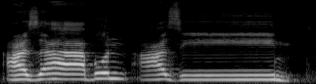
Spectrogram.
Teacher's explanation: یہاں پہ بھی ہم غنہ نہیں کریں گے، تنوین کے فوراً بعد عین آ رہا ہے، عین حروف حلقی میں سے، تو اسی لیے ہم یہاں پہ غنہ نہیں کریں گے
